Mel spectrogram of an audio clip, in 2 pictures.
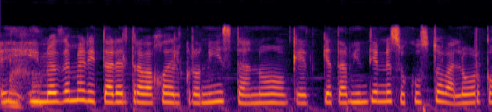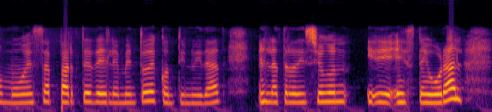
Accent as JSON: {"language": "Spanish", "country": "Mexico", "said": "Solamente somos mexicanos el 16 de septiembre, el 12 de diciembre, querramos o no"}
